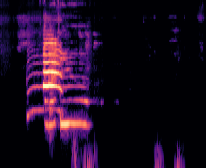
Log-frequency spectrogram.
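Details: Pet cat ill with recurring chronic kidney disease and blood in its urine gives one loud drawn-out harmonic meow, rising then falling, as its owner rubs its belly indoors; soft low thumps follow.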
